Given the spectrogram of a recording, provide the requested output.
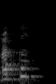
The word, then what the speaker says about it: अतः: अतः यह अतः और ह जो इसकी ध्वनि देता है।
